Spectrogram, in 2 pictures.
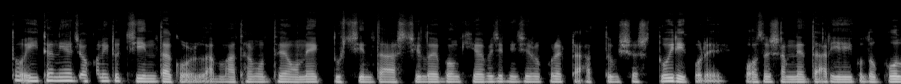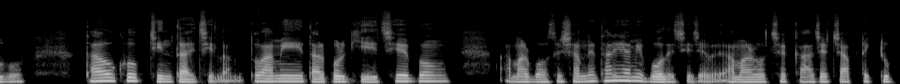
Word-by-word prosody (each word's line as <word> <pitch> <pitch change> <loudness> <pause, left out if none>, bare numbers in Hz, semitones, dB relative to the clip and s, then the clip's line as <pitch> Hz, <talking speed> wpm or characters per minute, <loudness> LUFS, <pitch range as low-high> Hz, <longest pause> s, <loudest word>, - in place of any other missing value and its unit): তো - - +1
এইটা 160 +2 +1
নিয়ে 175 0 +4
যখন 150 +2 -2
একটু 155 - -1
চিন্তা 135 -2 +3
করলাম, - - -2
মাথার 115 +1 -2
মধ্যে 120 +1 -2 0.2
অনেক 120 +1 +1 0.2
দুশ্চিন্তা 115 0 -2
আসছিল 120 +2 -3
এবং 125 -1 +1
কিভাবে 120 0 0
যে 135 - +2
নিজের 125 +1 -1
উপর 125 +1 -4
একটা - - -6
আত্মবিশ্বাস 120 +1 -4 0.2
তৈরি 145 -4 +5
করে - - -1 0.3
বসের 120 +1 0
সামনে 120 0 +1
দাঁড়িয়ে 120 -1 +2
এগুলো 120 +1 -2 0.2
বলবো। 120 -1 +4 0.7
তাও 150 +2 +5 0.2
খুব 165 -1 +5 0.2
চিন্তায় 125 -3 +2
ছিলাম। - - -4 0.2
তো - - -5 0.2
আমি 135 +1 +3 0.2
তারপর 120 +2 +3 0.2
গিয়েছি 115 +3 -2 0.2
এবং 145 +1 +1 0.8
আমার 120 0 +1
বসের 120 +2 -2
সামনে 130 +2 +1
দাঁড়িয়ে 175 +2 +4
আমি 170 -1 +3
বলেছি 115 - +1
যে - - -2
এ - - -5
"আমার 115 0 +1
হচ্ছে 115 +2 -4 0.2
কাজের 115 +1 -1
চাপটা 120 0 -3
একটু 125 - -3
120 Hz, 160 wpm, -23 LUFS, 115-135 Hz, 0.8 s, তৈরি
